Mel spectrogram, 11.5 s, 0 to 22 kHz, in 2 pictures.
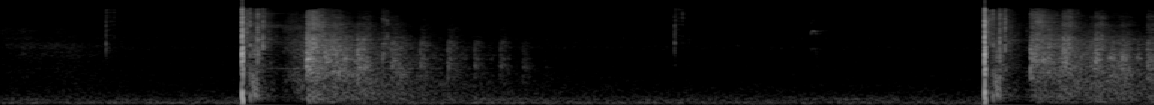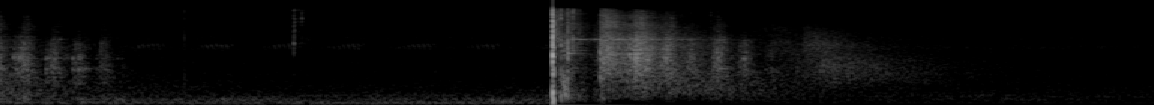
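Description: Three shots from an Enfield No. 2 Mk I* .38 revolver, about three and a half seconds apart. Each is followed a fraction of a second later by the ringing clang of a steel plate being struck by the heavy 200-grain bullet and knocked down.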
